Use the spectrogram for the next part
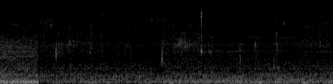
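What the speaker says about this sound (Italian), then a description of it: "E facciamo soffriggere" Potatoes and pancetta frying in a pan, a soft, continuous sizzle with light crackles scattered through it, heard close and steady.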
